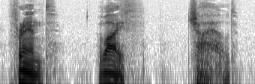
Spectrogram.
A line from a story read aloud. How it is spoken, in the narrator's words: he said slowly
